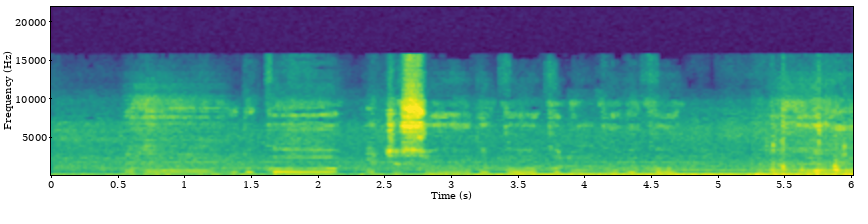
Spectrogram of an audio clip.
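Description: Car interior while driving in city traffic: a steady low engine and road rumble. A low hum swells during the second half.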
